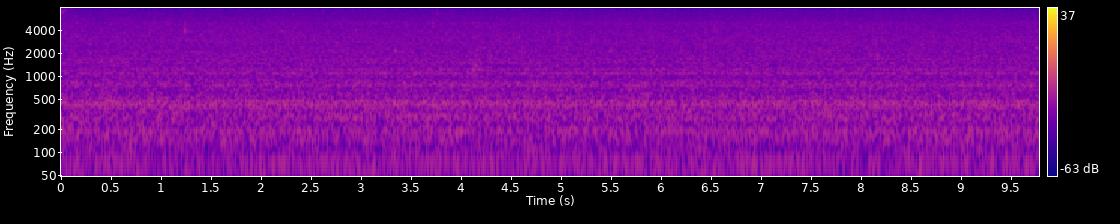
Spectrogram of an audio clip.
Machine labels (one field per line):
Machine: pump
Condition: normal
